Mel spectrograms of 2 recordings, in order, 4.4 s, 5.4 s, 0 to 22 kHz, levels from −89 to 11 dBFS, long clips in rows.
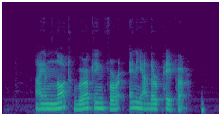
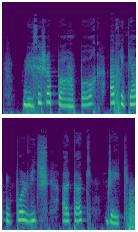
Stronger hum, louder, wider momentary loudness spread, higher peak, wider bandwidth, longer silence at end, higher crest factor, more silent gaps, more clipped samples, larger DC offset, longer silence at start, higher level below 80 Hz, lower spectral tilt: neither; second, -30 LUFS vs -21 LUFS; first, 19 LU vs 8 LU; second, -14 dBFS vs -4 dBFS; about the same, 13.5 kHz vs 12.5 kHz; first, 0.3 s vs 0 s; about the same, 18 dB vs 18 dB; neither; neither; neither; first, 0.65 s vs 0.4 s; second, -66 dBFS vs -44 dBFS; first, -8.5 dB/octave vs -6 dB/octave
